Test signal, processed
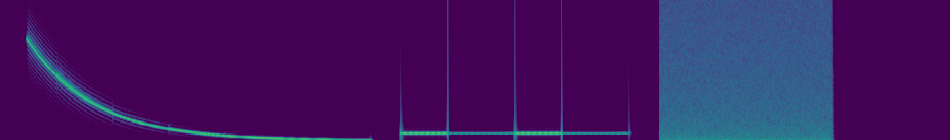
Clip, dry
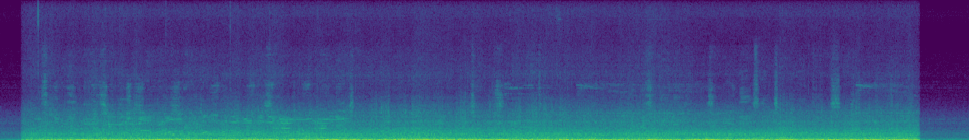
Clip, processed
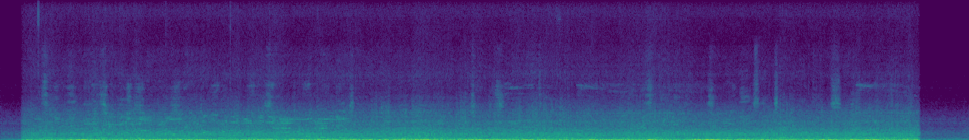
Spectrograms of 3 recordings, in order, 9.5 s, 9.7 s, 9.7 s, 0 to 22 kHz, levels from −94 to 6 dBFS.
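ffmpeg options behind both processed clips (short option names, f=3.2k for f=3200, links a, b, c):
-af "flanger=delay=3.5:depth=8.8:regen=17:speed=0.89:shape=triangular,volume=-3.5dB"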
